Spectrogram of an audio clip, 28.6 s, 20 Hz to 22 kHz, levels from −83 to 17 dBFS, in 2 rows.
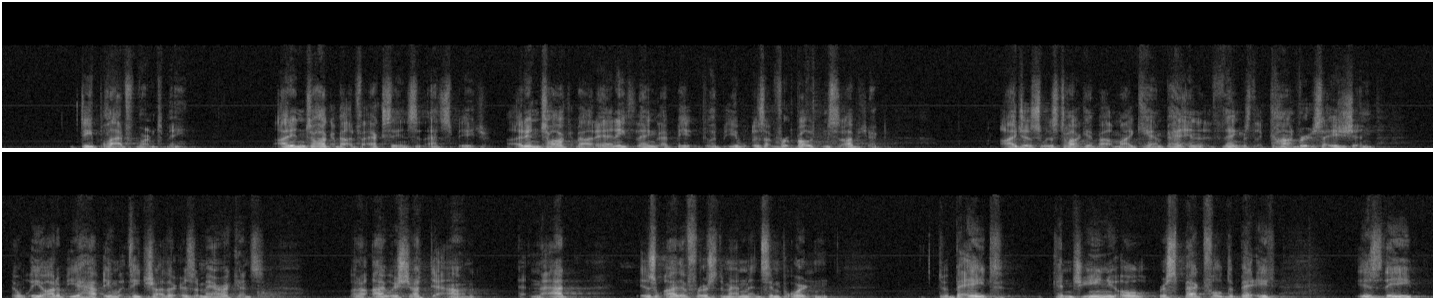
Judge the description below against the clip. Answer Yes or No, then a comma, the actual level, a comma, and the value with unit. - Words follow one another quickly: No, average, 140 wpm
